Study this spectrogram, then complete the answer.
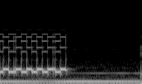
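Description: A telephone rings in a film flashback: one rapid, bright electronic trill that cuts off abruptly, leaving a low steady hum underneath.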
